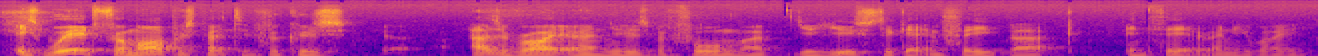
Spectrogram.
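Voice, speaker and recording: Male podcast host, lowish pitch, rapid casual delivery.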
